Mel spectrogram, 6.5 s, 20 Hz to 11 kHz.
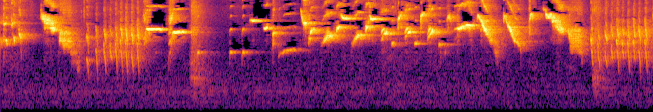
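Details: Goldfinch mule in first moult, 2012, delivering a lively song mixing harsh buzzy notes, short pauses and quick high twittering runs.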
